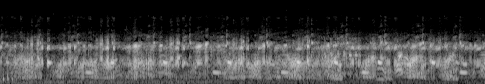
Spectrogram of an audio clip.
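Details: Frogs croaking as a crowded chorus: rough, rattling calls overlap continuously, with scattered short tonal notes and irregular surges in loudness.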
